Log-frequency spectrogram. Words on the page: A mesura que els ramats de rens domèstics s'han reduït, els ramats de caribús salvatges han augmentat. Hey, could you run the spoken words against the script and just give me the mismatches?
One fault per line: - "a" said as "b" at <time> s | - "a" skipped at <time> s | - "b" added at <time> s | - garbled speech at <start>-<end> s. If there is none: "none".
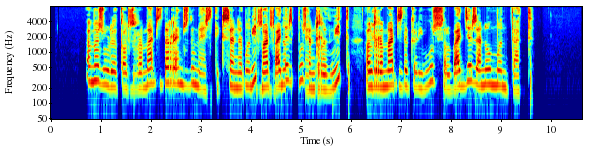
- garbled speech at 3.9-5.3 s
